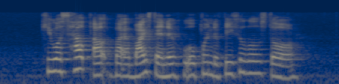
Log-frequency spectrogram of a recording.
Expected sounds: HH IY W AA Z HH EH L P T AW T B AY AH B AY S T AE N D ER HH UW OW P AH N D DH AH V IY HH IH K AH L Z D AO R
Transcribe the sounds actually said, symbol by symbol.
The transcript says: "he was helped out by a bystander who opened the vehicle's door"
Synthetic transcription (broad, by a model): HH IY W AA S HH EH L P T AW T B AY AH B AY S T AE N D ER HH UW OW P AH N D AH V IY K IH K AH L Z D AO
